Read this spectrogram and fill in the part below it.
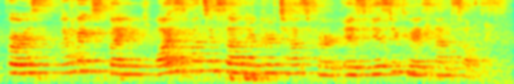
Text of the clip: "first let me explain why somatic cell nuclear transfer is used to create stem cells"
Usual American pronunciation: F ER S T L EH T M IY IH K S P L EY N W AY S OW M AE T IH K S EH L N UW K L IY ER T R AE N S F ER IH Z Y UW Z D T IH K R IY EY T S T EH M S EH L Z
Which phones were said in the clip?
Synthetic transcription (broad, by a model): F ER S T W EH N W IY IH K S P L EY N W AY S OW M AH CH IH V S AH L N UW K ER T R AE N S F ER IH Z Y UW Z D T IH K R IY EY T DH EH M S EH L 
